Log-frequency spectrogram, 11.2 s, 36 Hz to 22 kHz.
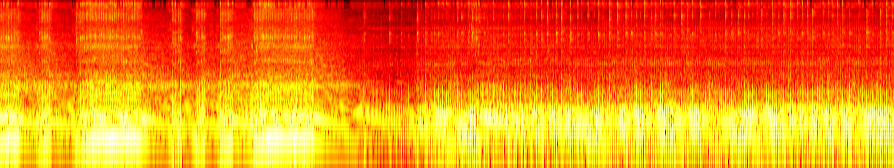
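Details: Type 411 two-stroke grass trimmer that was hard to start and surged, after a carb clean and a replaced reed valve: it blips through a few revs, then settles into an even, steady idle with no surging.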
